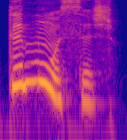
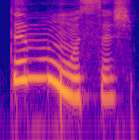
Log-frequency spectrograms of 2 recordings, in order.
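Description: First: High loud stubborn demand; insist, won't back down. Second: Very high, loud mocking echo; shrill it back to tease; mocking repeat. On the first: Girl insisting to the boy, stubborn. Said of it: "уперто наполягала Айві". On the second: Sister mocking the girl, very high. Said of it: "повторила Джеральдіна". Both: A narrator's reading.

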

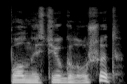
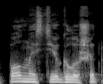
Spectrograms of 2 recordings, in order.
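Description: First: Surprised echo, ГЛУШИТ rising as a question. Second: Said in the usual way. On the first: A narrator's reading. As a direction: ask "глушит" with a rise, mildly taken aback. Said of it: "удивился он". (удивлённый вопрос с подъёмом на «глушит»)

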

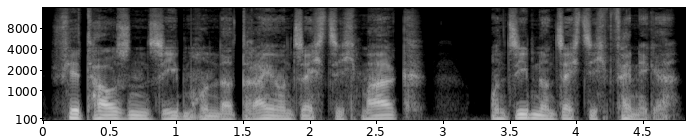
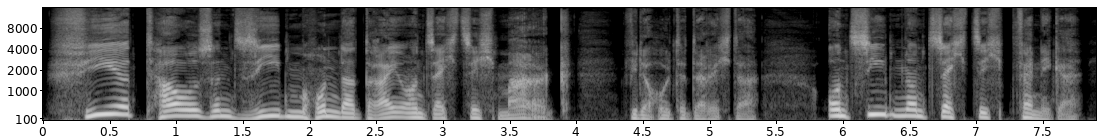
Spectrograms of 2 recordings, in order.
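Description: First: Sober, unemotional figure; restrained defendant's answer; matter-of-fact accused. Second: High, slow, drawn-out disbelief; incredulous judge, raised pitch; scandalised repetition. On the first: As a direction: state the sum without fuss. Accused states his savings soberly. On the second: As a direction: repeat the sum mockingly, stretching it out. Judge repeats the sum, outraged. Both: A narrator's reading.

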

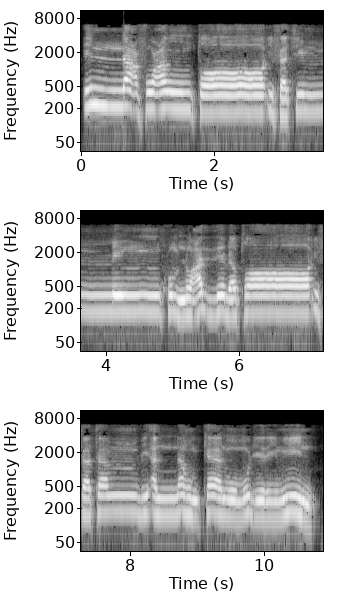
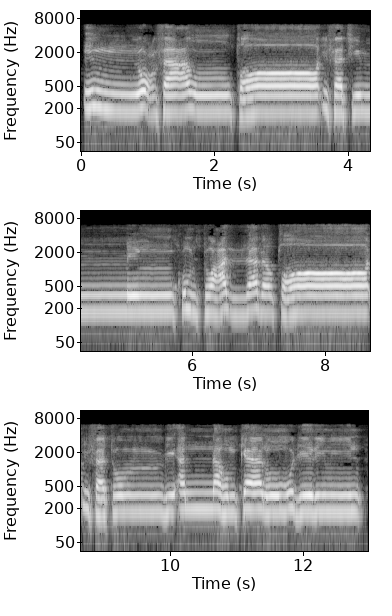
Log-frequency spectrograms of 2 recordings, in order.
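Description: First: Said in the usual way. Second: "يعف" as yu'fa, "تعذب" as tu'adhdhab; slow recitation, passive vowels on "يعف" and "تعذب"; passive-verb reading. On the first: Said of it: "بياء مضمومة بدل النون". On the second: Shown as a demonstration. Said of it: "بياء مضمومة بدل النون وفتح الفاء". ("يعف" بضم الياء وفتح الفاء و"تعذب" بضم التاء وفتح الذال)

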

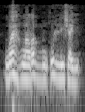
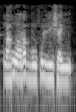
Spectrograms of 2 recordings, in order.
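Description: First: وهو said wahwa, no vowel on ه; still ha. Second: Said in the usual way. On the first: Shown as a demonstration. Teacher showing Qalun's reading, وهو as wahwa. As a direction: close onto the ه in وهو, wah-wa. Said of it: "بإسكان الهاء هكذا". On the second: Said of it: "قرأ قالون بإسكان الهاء".

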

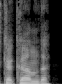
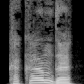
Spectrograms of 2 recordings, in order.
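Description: First: Said in the usual way. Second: High, loud indignant cry; exclaiming. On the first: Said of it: "сказала Шри Кимбоджи". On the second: Acted. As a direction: call his name out in protest. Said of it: "воскликнула Шри Кимбоджа".

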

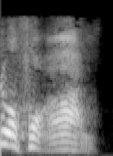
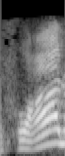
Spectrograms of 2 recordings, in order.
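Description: First: وفعال with a held, doubled ع; doubled middle consonant. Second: فعال with a single, light ع; light middle consonant. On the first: Teacher showing students the pattern, وفعال with doubled ع. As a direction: lean on a geminated ع in وفعال. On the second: Teacher showing students the pattern, فعال with undoubled ع. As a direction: say فعال without doubling the ع. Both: Shown as a demonstration. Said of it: "بالتشديد أو التخفيف".

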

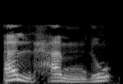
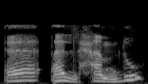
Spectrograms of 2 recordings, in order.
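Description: First: الحمد said slowly with the opening hamza clearly sounded; correct demo. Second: آ الحمد with a drawn-out آ before the hamza; wrong demo. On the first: Teacher showing listeners the correct start, slow and careful. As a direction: stretch out الحمد, hamza crisp and light. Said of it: "وتقف تقول". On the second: Teacher imitating a common mistake, drawn-out آ. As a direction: stretch آ into آ الحمد. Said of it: "ما لا نقول عند الابتداء". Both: Shown as a demonstration.

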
